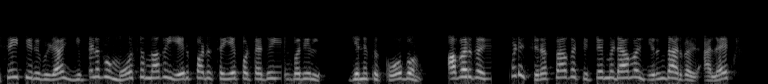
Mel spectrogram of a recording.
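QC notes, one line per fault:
Throughout: G.723.1 codec at 6.3 kbit/s, band-limited to about 150 Hz to 3.7 kHz. The coarse, slowly updated vocal model makes the speech muffled and hoarse, with smeared consonants. A spectrogram shows a hard ceiling near 3.7 kHz and blurred, blocky formant detail.
0.83–0.96 s, 2.75–2.94 s, 4.85–5.14 s, 6.44–6.53 s: VoIP packet loss concealed by the speech codec. Gaps of 60, 90, 240 and 30 ms, fitting runs of one to eight 30 ms frames, are filled by a decaying extrapolation of the last pitch and filter. A spectrogram shows a frozen, repeating spectrum, and the waveform shows a tapering envelope before the speech recovers.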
